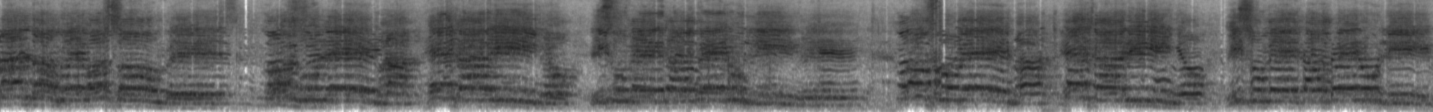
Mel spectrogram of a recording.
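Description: A crowd of women and men singing a song together in Spanish, in phrases a second or two long with brief breaks between them.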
